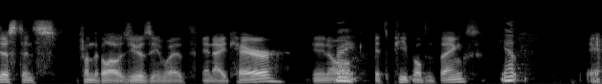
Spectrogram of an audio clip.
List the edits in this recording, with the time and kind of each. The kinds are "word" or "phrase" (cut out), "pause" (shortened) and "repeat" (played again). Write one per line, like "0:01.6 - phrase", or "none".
0:01.0 - word
0:02.0 - pause
0:02.3 - word
0:03.8 - word
0:04.2 - word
